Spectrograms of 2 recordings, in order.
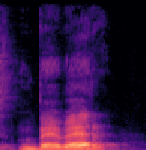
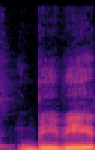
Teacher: the B and the V sound exactly the same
